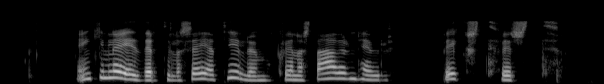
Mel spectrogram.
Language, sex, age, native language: Icelandic, female, 40-49, Icelandic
